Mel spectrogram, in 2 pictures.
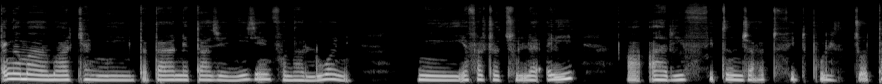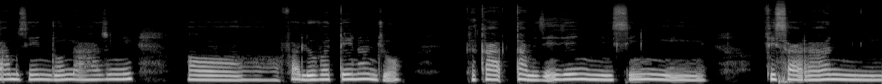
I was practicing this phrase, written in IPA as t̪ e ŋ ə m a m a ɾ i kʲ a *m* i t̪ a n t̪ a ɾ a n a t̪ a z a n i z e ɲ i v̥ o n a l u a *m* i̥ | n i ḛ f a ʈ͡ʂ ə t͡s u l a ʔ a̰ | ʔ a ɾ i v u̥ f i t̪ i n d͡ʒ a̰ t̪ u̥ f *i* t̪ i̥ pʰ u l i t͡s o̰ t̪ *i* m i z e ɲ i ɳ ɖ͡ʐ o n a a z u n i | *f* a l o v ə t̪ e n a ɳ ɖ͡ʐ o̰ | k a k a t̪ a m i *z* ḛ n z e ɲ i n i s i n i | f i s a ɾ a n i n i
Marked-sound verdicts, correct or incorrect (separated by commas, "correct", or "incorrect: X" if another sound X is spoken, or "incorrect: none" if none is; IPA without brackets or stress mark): incorrect: n, incorrect: n, correct, incorrect: a, correct, correct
